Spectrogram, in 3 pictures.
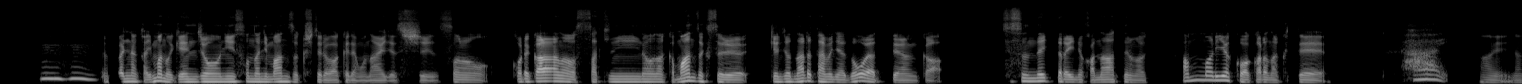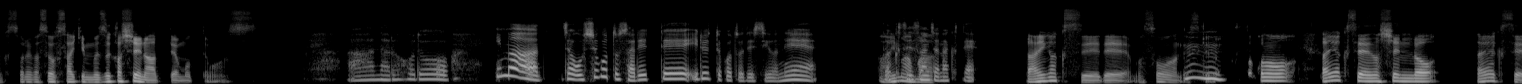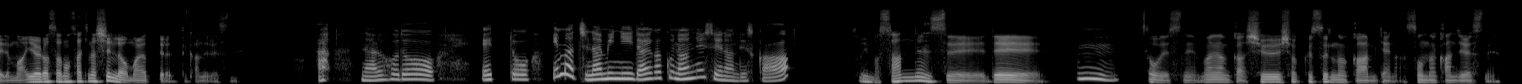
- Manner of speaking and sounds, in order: none
- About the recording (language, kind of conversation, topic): Japanese, advice, キャリアの方向性に迷っていますが、次に何をすればよいですか？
